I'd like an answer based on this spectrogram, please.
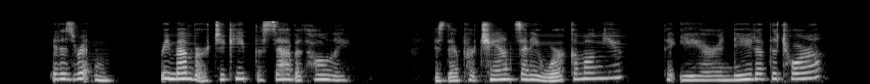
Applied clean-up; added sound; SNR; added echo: neural mask model DeepFilterNet 3.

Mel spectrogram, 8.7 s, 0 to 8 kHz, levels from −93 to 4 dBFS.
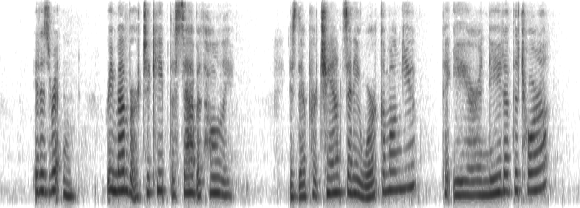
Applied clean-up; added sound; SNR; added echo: none; none; none; none.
